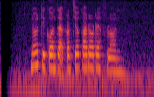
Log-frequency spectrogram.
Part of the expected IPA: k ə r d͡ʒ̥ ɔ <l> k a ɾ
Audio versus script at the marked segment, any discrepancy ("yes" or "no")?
yes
